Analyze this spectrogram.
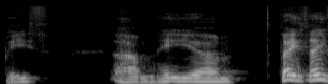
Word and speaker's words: Beath: george gruber and dick beath i think they say pronounced dick beeth um he um they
